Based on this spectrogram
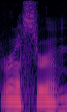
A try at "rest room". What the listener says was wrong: It sounds like restroom every time you say it.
